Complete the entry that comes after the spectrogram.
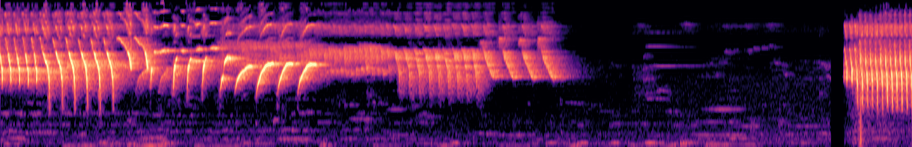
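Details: Canary singing a long roll for young birds to copy: rapid falling notes and sweeping whistles, a softer high buzzy trill fading out, silence, then a loud dense trill bursting in at the end.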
